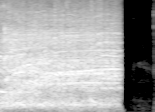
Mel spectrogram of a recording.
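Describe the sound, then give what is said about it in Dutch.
An enthusiastic audience cheers in a loud, dense burst of crowd noise lasting about a second and a half, then stops abruptly into silence. “Je hoort al dat gejuich. Het publiek was echt heel enthousiast.”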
